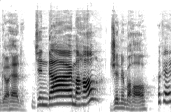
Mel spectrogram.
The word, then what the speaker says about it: Jinder Mahal: Okay, Jinder fine. Mahal. Jinder, Tinder. Okay, I get it. Yeah. Jinder Tinder Mahal.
